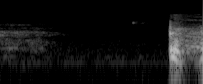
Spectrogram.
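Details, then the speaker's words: Adult woman teaching during a live online class, hoarse from talking a lot after a long quarantine, denies coronavirus: after a brief pause, one short, harsh throat-clearing burst. "Acho que faz tanto tempo que eu não falo tanto, por causa dessa quarentena, eu tô ficando com um pigarro."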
